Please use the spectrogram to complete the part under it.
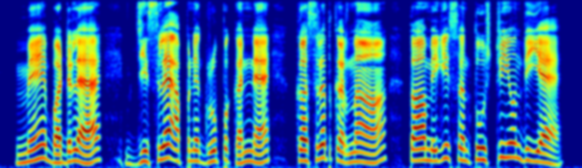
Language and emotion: Dogri, happy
